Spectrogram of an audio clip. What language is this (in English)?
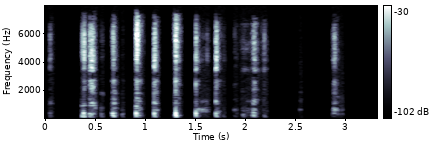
Georgian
